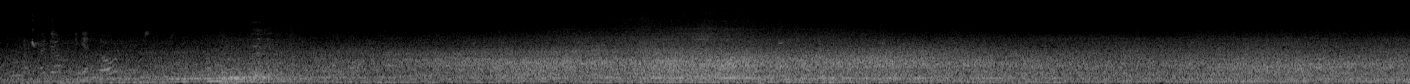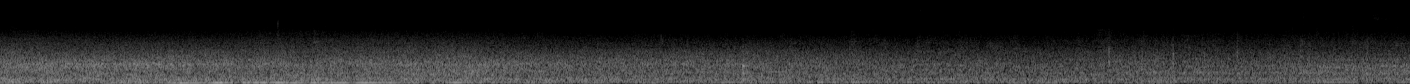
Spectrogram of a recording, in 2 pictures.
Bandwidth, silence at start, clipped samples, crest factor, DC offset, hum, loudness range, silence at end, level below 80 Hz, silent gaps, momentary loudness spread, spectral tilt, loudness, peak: 16.5 kHz; 0 s; under 0.1%; 18 dB; under 0.1%; none; 9 LU; 0 s; -48 dBFS; none; 9 LU; -7 dB/octave; -35 LUFS; -16 dBFS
